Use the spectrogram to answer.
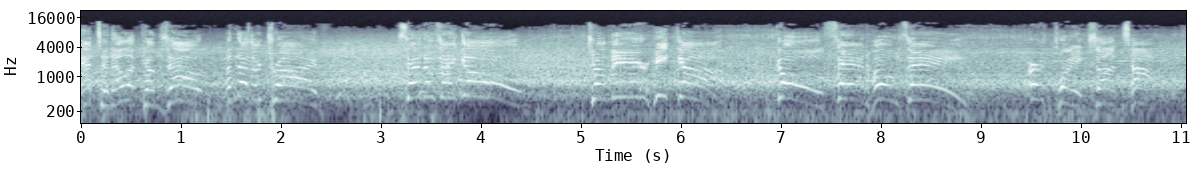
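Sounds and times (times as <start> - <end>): stadium crowd noise: 0.0 - 11.0
commentator shouting excitedly: 3.2 - 8.8.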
